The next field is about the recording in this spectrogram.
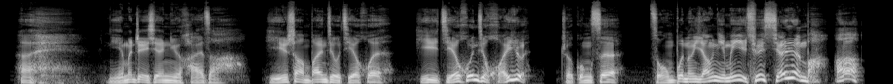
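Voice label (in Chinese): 角色 男 中年 无奈生气 老板; 角色-男27-中年-无奈生气-老板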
